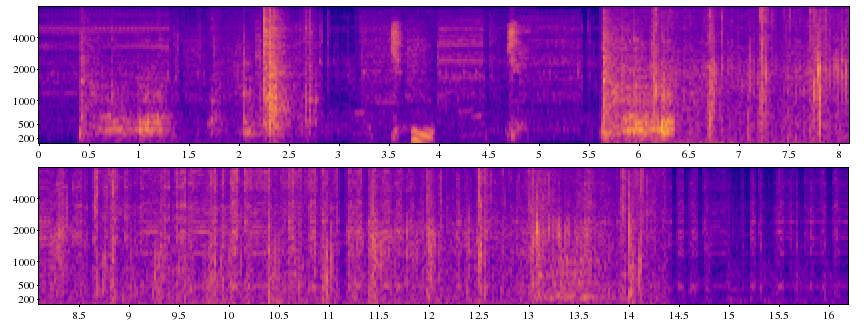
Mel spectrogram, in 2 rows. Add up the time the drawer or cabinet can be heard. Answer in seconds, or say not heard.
4 s.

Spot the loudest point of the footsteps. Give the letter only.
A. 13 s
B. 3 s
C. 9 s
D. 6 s
A.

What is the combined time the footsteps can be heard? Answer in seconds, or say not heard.
9 s.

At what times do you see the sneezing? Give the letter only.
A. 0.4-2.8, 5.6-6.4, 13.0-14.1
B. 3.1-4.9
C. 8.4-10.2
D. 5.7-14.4
B.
